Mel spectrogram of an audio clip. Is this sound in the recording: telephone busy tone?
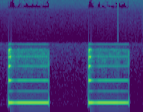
yes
